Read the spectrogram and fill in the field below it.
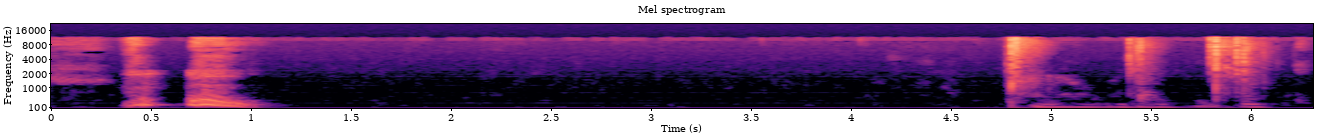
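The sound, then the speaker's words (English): A person clears their throat twice in quick succession, then after a long silence lets out a few sharp coughs. No talking. “I'm going to cough.”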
